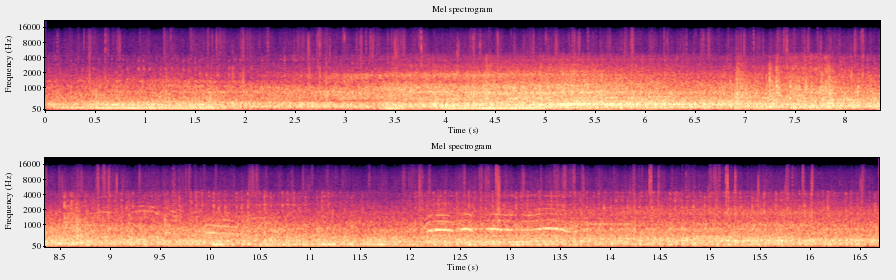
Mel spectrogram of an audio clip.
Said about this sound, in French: le ronflement soudain d'un moteur donne le signal. D'autres moteurs répondent à l'appel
